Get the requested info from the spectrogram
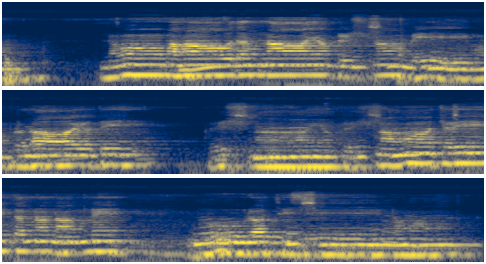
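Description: A man's voice chanting a devotional song into a microphone in long, held, melodic phrases, with brief pauses about a second in and about halfway through.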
